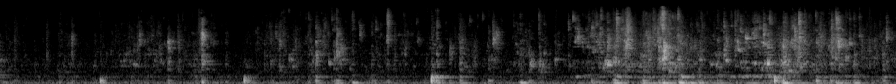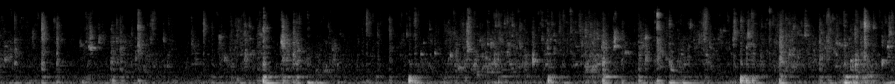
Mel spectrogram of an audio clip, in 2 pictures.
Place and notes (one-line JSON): {"title": "Emajõgi delta, rubber tires on dock", "date": "2008-08-05 23:04:00", "description": "A recording made from 2 binaural mics placed in some tires on the shore of the Peipsi lake.", "latitude": "58.40", "longitude": "27.30", "altitude": "30", "timezone": "Europe/Berlin"}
